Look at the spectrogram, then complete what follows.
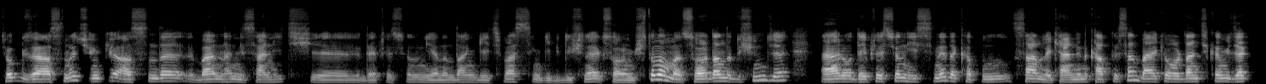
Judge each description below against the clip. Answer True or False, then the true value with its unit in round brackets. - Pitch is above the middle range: False (125 Hz)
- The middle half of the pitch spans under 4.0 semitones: False (4.6 semitones)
